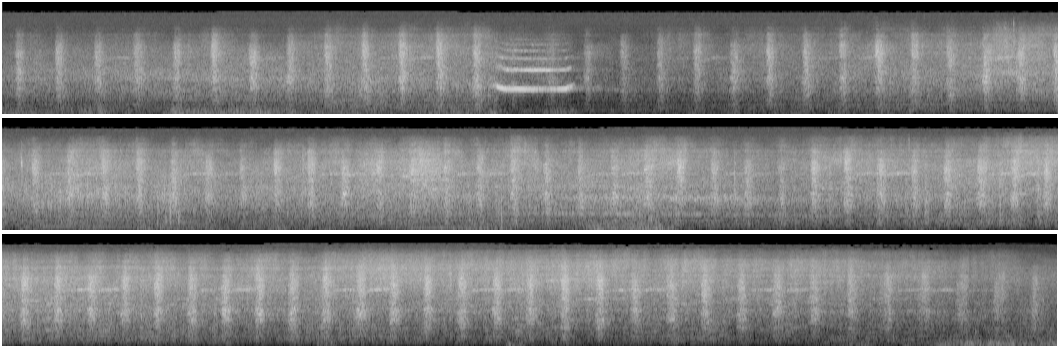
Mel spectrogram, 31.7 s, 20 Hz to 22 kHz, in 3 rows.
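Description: Norfolk & Western 611, a J-class 4-8-4 steam locomotive, working slowly with a steady beat of exhaust chuffs, about two a second, growing louder from about ten seconds in as it nears. A short, high whistle toot sounds about five seconds in.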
